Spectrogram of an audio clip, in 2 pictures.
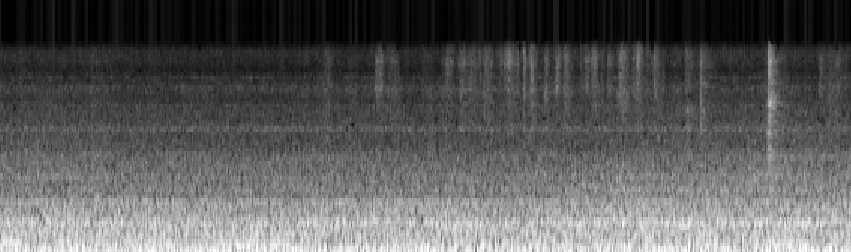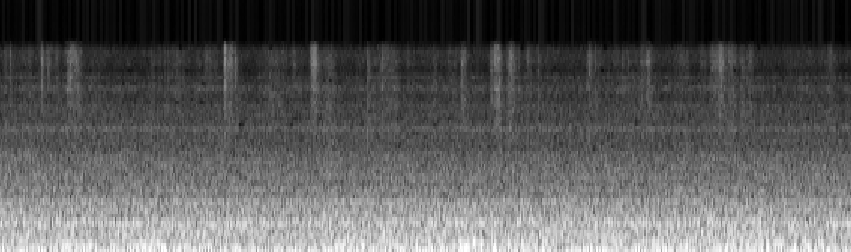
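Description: A brush softly strokes across paper.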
